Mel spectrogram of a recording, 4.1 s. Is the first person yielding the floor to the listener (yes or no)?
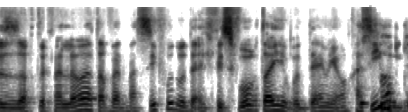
yes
